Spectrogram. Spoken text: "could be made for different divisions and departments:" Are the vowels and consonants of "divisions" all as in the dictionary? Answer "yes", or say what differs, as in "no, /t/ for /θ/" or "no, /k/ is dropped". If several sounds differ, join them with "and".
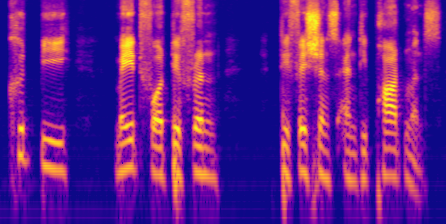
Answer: no, /f/ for /v/ and /ʃ/ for /ʒ/ and /s/ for /z/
